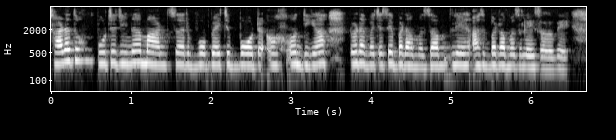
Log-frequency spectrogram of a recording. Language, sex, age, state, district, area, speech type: Dogri, female, 30-45, Jammu and Kashmir, Udhampur, urban, spontaneous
